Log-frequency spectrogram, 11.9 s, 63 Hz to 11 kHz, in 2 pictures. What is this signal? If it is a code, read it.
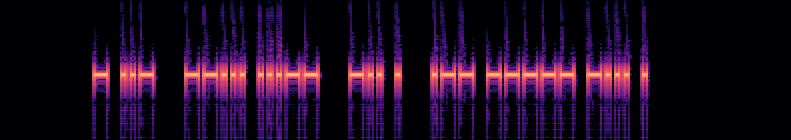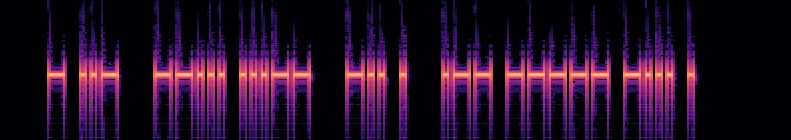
Morse code, heard as a keyed tone, about 38 wpm, 700 Hz. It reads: TU 73 DE W0BE TU 73 DE W0BE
